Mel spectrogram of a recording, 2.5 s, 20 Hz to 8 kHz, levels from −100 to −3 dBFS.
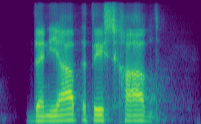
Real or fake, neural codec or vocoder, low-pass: fake; codec, 16 kHz, 0.7 kbps, FocalCodec; 7.2 kHz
